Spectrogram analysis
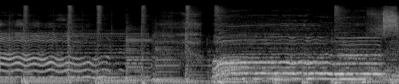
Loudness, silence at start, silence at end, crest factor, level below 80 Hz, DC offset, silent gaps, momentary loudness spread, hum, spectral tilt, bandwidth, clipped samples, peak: -24 LUFS; 0 s; 0 s; 14 dB; -40 dBFS; under 0.1%; none; 9 LU; none; -5 dB/octave; 17 kHz; under 0.1%; -10 dBFS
